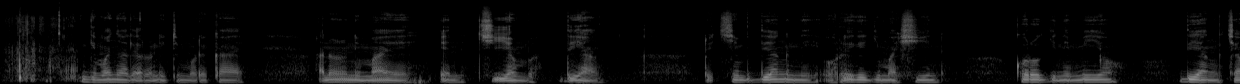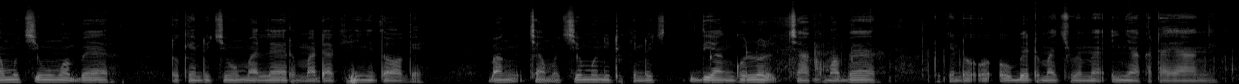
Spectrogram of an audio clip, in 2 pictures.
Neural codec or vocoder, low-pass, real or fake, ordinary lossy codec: vocoder, 44.1 kHz, 128 mel bands every 256 samples, BigVGAN v2; none; fake; none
